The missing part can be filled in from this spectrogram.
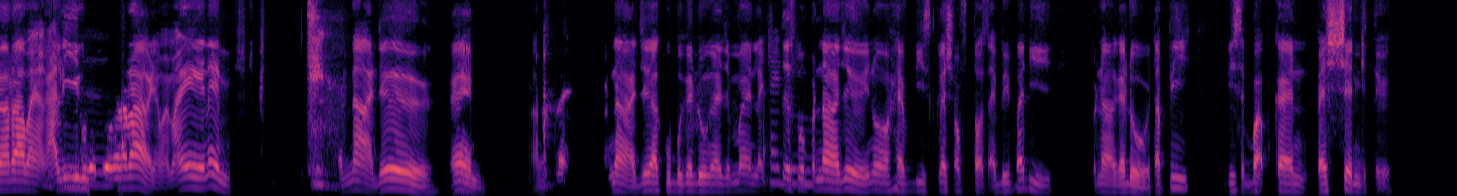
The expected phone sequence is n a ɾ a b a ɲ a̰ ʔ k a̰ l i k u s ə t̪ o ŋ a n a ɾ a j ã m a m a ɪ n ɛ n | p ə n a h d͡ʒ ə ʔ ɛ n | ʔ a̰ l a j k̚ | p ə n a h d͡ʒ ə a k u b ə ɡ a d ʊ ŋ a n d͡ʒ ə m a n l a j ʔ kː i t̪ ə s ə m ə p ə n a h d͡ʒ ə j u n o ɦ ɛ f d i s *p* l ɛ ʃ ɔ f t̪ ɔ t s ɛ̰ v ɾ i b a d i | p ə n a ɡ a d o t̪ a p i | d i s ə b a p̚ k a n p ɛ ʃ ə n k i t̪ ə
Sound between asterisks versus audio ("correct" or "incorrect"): incorrect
